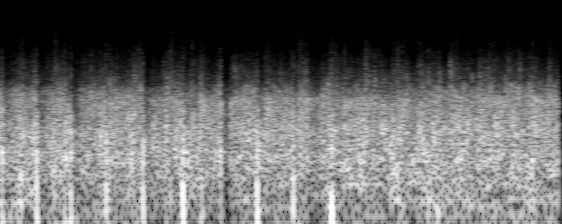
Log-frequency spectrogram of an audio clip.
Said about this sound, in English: I think they deserve a special hand of applause.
